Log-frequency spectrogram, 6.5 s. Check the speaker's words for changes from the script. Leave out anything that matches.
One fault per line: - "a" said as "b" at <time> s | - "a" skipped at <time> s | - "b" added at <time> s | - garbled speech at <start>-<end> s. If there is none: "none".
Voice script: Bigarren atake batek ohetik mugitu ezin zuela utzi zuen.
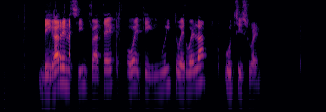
- "atake" said as "ezin" at 1.4 s
- "ezin" skipped at 3.6 s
